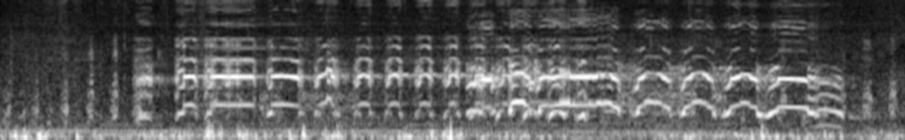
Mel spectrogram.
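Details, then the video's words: Kukuak Balenggek chicken, a pure Solok breed from West Sumatra, delivers an extended crow of about five seconds. It is built from many repeated arching, wavy syllables, with light tapping and rustling beneath. "Ayam kukuak balenggek akb ayam his asli solok sumbar"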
